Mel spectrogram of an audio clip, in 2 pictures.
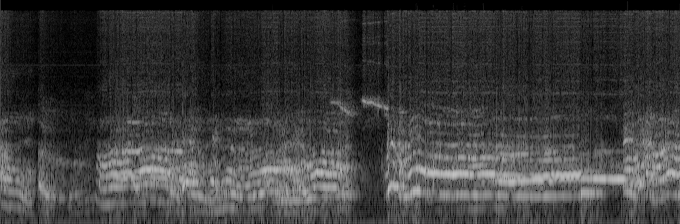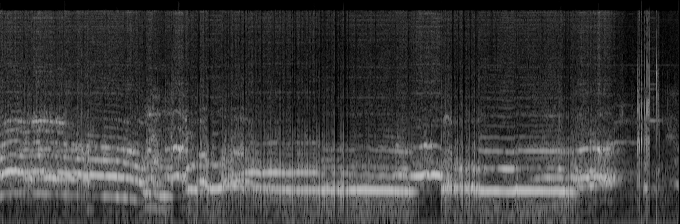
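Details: Dog singing along to a mobile ringtone at midnight, a melodic howling lullaby; long sliding, wavering howls rising and falling in pitch, several sustained notes with short pauses, voices faintly audible beforehand.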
